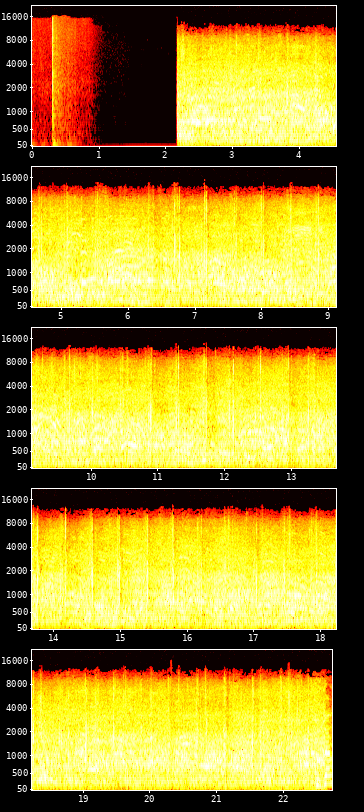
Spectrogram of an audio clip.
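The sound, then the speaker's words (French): A large crowd at a banned pro-Palestinian demonstration in Paris, prohibited by the Paris police prefecture, held in the afternoon, roars continuously with overlapping shouts, chanting voices and scattered sharp claps or bangs. The dense, loud din holds steady after a brief silent opening. “manifestations pro-palestiniennes qui ont eu lieu cet après-midi, manifestations interdites”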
